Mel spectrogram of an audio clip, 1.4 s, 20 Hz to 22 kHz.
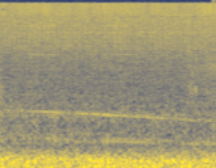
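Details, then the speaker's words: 2012 Toyota hybrid (older, no mandated pedestrian noise), slowing while driving: faint high tone sliding downward over low road rumble as regenerative braking recharges; engine shuts off at stops when charged. Normal regenerative braking whine. "the regenerating power. And of course, it's always going to turn itself off when you come to stops when it's charged up."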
